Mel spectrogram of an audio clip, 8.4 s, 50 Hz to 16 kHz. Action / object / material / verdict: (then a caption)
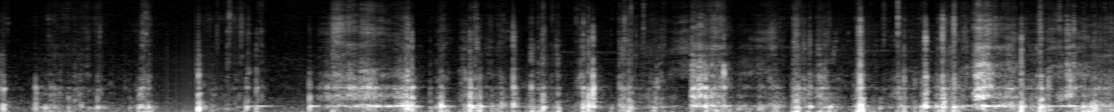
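tap / plastic cream jar with plastic lid / plastic / none. Fingernails tap the white plastic lid and sides of a large clear plastic Elizabeth Arden jar full of white cream. The result is a rapid series of quick, dry clicks with a low, hollow tone around 260 Hz and almost no ring.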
